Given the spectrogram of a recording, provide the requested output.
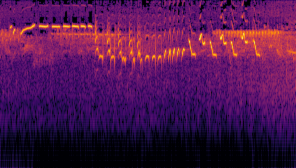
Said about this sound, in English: all the birds singing so joyfully in today's Bird Note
